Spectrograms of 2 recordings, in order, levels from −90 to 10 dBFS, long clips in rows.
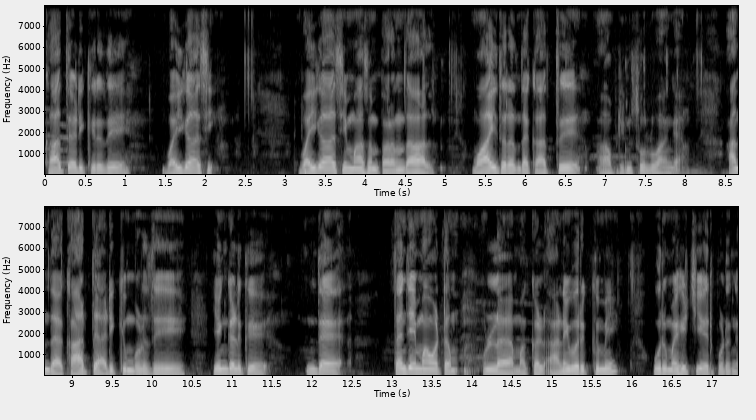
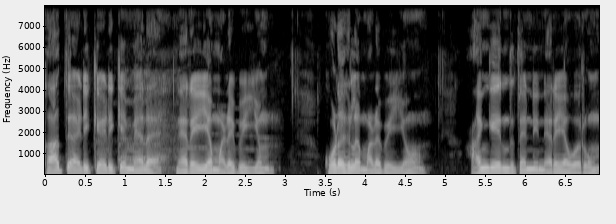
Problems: background sounds at intervals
